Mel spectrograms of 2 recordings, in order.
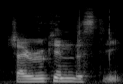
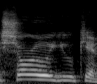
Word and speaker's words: Shoryuken: Yeah, it's more like Shoryuken, and it's probably we're going to be.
